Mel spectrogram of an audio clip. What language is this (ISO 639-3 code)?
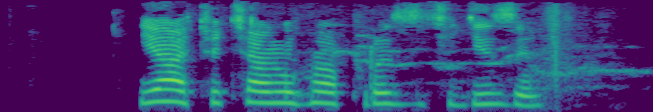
kin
